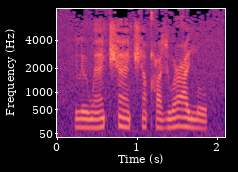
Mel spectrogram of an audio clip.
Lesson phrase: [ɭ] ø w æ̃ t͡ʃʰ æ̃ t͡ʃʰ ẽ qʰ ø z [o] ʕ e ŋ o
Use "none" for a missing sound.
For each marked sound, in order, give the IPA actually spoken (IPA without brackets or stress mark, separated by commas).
l, u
